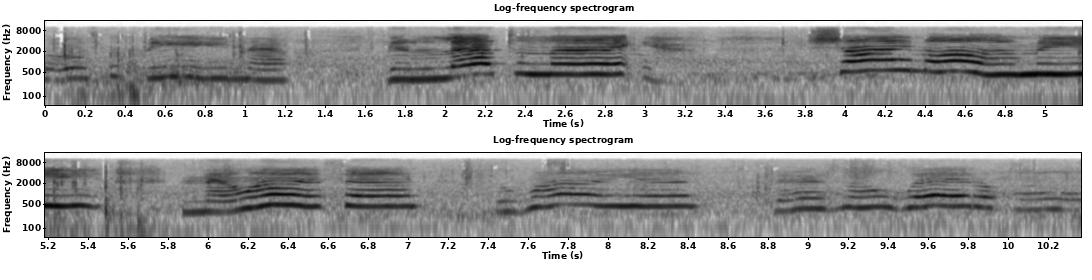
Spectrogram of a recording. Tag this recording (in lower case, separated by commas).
child singing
